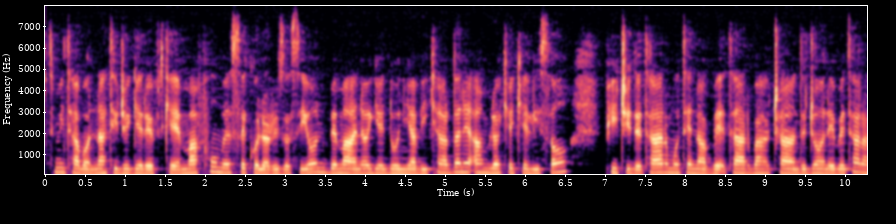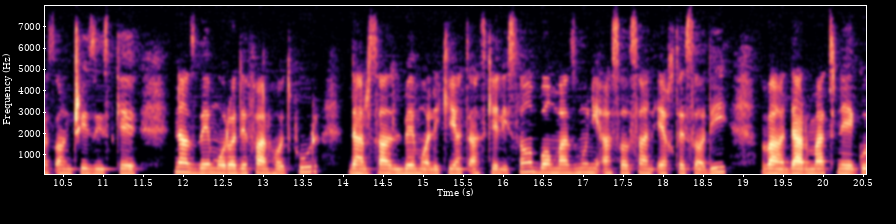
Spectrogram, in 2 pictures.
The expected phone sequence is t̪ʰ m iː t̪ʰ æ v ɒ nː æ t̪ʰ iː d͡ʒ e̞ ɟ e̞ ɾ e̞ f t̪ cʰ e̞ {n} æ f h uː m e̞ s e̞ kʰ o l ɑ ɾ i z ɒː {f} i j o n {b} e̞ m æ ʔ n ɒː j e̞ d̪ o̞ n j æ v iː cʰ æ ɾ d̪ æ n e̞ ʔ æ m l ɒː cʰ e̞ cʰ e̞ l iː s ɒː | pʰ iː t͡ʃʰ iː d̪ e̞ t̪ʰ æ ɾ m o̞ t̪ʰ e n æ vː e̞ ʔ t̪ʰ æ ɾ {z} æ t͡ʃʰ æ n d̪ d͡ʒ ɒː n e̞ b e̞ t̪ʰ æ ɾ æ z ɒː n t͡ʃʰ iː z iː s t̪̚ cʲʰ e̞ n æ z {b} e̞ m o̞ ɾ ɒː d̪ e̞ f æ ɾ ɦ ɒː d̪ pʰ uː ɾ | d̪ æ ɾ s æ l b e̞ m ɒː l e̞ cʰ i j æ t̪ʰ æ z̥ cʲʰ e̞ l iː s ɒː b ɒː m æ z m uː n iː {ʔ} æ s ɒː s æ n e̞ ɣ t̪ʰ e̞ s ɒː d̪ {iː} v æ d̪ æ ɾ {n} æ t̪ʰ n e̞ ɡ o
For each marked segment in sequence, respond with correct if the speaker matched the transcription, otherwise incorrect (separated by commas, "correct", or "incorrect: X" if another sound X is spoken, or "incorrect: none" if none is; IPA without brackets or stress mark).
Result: incorrect: m, incorrect: s, correct, incorrect: v, correct, correct, correct, incorrect: m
